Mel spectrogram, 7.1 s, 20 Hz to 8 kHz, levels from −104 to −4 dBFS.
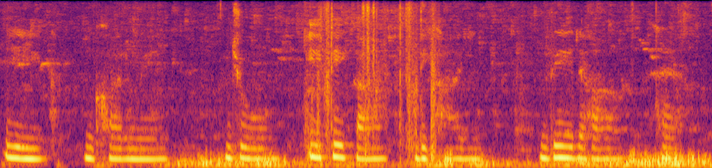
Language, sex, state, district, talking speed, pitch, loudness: Hindi, female, Bihar, Kaimur, 90 wpm, 185 Hz, -15 LUFS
